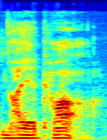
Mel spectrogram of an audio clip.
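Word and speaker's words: Nayika: That's masculine, Nayaka. Heroine, which means a female hero, is Nayaka. So Nayaka, Nayaka. A little difference in pronunciation.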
